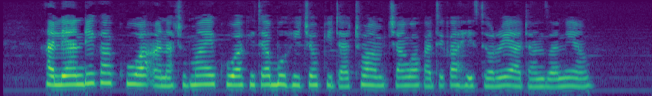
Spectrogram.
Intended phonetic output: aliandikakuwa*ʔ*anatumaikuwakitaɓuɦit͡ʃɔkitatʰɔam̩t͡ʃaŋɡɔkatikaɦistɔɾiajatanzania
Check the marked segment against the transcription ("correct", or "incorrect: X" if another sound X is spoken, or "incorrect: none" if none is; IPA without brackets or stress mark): correct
